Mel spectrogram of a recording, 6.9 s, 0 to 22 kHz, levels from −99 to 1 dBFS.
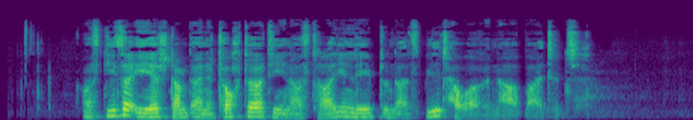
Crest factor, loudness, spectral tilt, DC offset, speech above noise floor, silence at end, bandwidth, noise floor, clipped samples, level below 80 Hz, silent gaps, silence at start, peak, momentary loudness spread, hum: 22 dB; -22 LUFS; -4.5 dB/octave; under 0.1%; 51 dB; 1.05 s; 11 kHz; -73 dBFS; under 0.1%; -70 dBFS; none; 0.85 s; -2 dBFS; 12 LU; none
